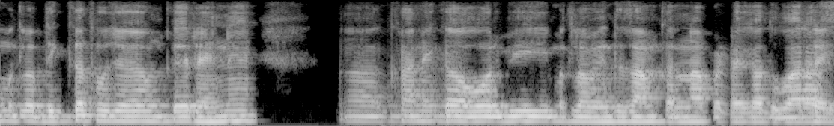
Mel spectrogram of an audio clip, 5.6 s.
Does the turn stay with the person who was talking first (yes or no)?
no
